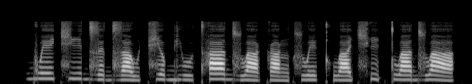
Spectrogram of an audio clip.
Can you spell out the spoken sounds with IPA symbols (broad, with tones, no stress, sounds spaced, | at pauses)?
ɡ w e˧ t͡ɕ i˧ d͡z ə˨˩ d͡z a˨˩ w t͡ɕ ə˧ b j u˨˩ t̪ʰ a˦ d͡z w a˨˩ k a˨˩ ŋ t͡s w e˧ kʰ w a˧ t͡ɕʰ i˦ ʔ t̪ w a˦ d͡z w a˥˧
